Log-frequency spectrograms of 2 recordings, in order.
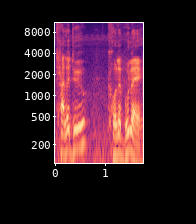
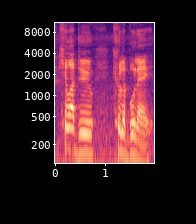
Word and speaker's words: Koulibaly: But anyway, so for people that aren't real familiar, and I'm not going to pronounce his name correctly, it's Kalidou Koulibaly is how I think it is.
